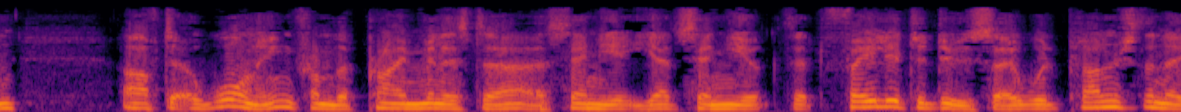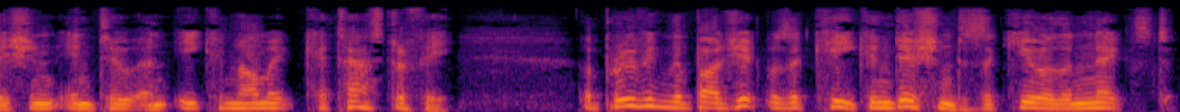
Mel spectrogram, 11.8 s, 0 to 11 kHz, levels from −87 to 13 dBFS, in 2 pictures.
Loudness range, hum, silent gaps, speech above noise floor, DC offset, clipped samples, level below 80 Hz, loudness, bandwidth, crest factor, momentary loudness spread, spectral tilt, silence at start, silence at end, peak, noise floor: 3 LU; none; none; 30 dB; under 0.1%; under 0.1%; -54 dBFS; -21 LUFS; 8.8 kHz; 12 dB; 6 LU; -6.5 dB/octave; 0 s; 0.05 s; -8 dBFS; -50 dBFS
